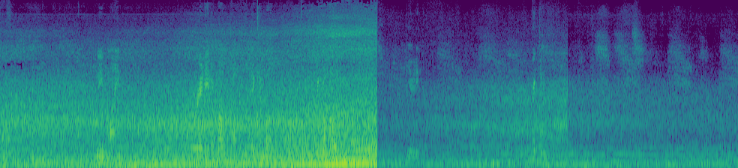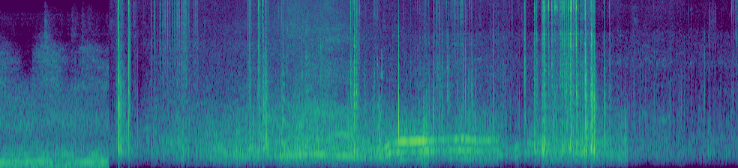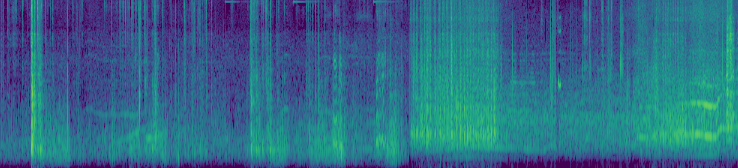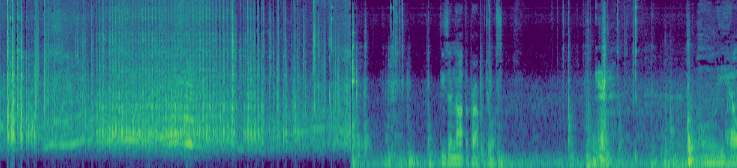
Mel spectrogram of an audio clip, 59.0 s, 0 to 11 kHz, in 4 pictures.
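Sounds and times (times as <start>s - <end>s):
low wordless voice: 3.7s - 7.0s
wrench clicking and scraping metal: 44.1s - 51.3s.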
